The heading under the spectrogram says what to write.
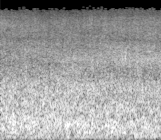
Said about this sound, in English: So what I'm going to do is put the camera down into the water.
